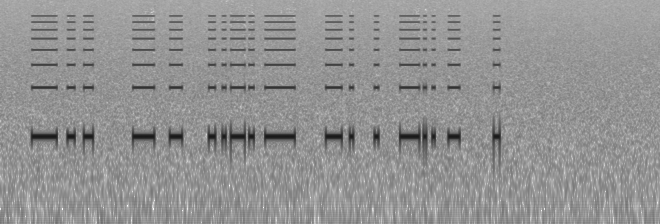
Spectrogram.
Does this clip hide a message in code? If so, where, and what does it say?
No, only beeps of irregular length.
